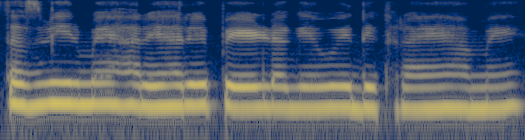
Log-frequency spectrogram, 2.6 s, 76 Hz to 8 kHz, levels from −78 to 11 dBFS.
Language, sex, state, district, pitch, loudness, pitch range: Hindi, female, Madhya Pradesh, Bhopal, 225 Hz, -13 LUFS, 220-240 Hz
